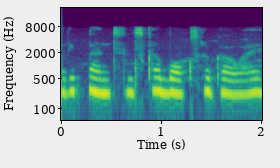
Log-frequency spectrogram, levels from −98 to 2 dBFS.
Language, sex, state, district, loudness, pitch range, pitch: Hindi, female, Bihar, Samastipur, -14 LUFS, 235-255 Hz, 245 Hz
